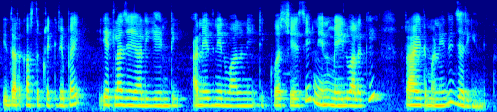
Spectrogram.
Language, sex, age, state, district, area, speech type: Telugu, female, 30-45, Telangana, Medchal, urban, spontaneous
